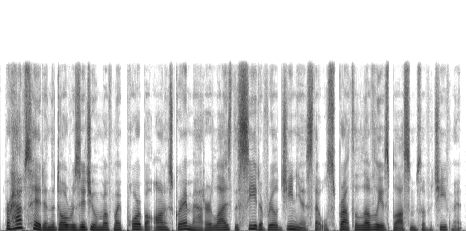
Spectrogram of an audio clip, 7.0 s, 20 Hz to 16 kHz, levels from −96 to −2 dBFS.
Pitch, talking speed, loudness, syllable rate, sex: 155 Hz, 230 wpm, -19 LUFS, 5.7 syllables/s, female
